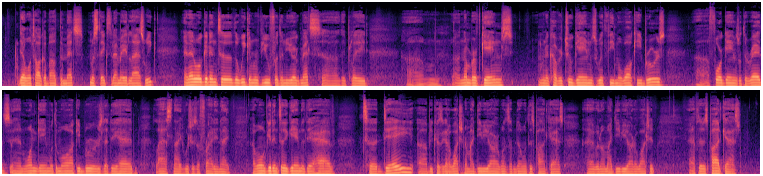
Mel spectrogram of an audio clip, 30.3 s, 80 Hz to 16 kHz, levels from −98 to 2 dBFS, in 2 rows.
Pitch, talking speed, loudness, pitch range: 110 Hz, 210 wpm, -23 LUFS, 105-120 Hz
